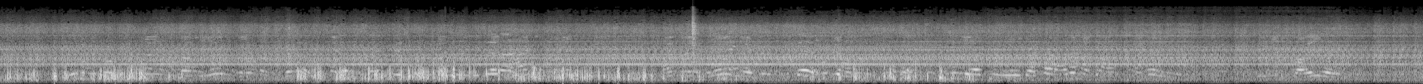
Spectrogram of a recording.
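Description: A boat's engine running steadily, with a constant hum, under indistinct voices talking in the background.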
